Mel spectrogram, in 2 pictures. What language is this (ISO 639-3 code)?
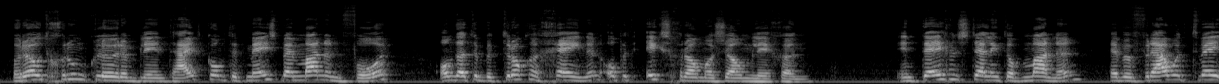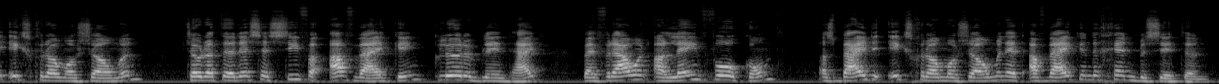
nld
